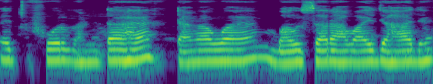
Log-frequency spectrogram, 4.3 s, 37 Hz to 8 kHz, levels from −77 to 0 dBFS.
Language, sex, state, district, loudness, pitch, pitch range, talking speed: Hindi, male, Bihar, Araria, -15 LUFS, 165 Hz, 155-170 Hz, 165 wpm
